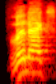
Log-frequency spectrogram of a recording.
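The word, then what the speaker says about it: Linx: You'll find all 3 great Linex home brighteners, Linex Self-Polishing Wax, Linex Cream Polish, and Linex Clear Gloss Varnish at your nearest hardware, paint, or department store.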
